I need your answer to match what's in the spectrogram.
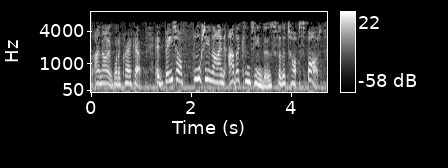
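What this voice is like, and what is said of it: New Zealand accent. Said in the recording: “a New Zealand news team talk about these accents”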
